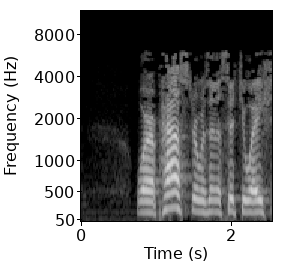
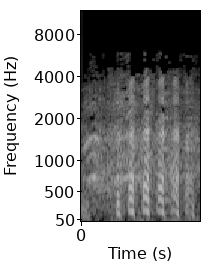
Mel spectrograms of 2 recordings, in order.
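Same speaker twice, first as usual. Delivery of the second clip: soft run of chuckles; quiet, rippling real laugh; 7 dB quieter than usual. Real, not acted. Preacher amused by his own TV favorites, chuckling. Chuckles mid-list of TV shows.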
